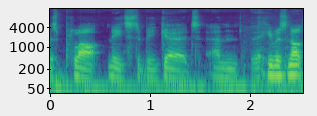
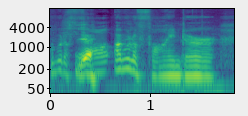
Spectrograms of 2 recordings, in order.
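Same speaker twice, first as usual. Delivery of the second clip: put-on menacing villain voice, higher pitch; 3 semitones higher, 4 dB louder than usual. Imitating a movie villain threatening to find and kill a girlfriend: Philip Seymour Hoffman impression. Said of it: "That's a great impression".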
